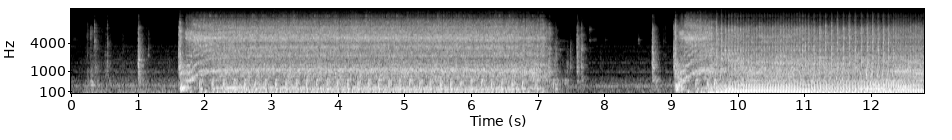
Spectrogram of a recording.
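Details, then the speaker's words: Craftsman DLT3000 lawn tractor after new coil, fuel filter and shut-off valve, jump-started: cranks, catches, runs uneven and lumpy, stalls, restarts and stumbles, backfiring through the carburetor; rough running engine with carb problems. "Wow. It's uh backfiring through the carb right now. So, uh that's not a good sign."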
